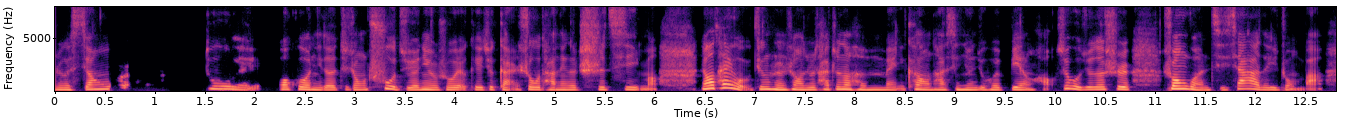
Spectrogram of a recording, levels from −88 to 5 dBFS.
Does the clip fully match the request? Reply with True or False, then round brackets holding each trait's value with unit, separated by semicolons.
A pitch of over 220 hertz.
False (195 Hz)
